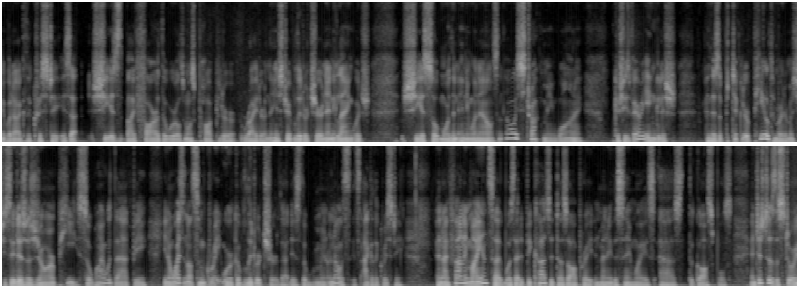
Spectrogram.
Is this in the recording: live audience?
no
